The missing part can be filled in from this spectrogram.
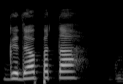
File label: "gwda-pata", Apatani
